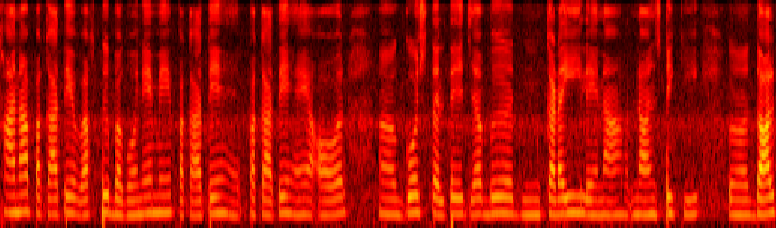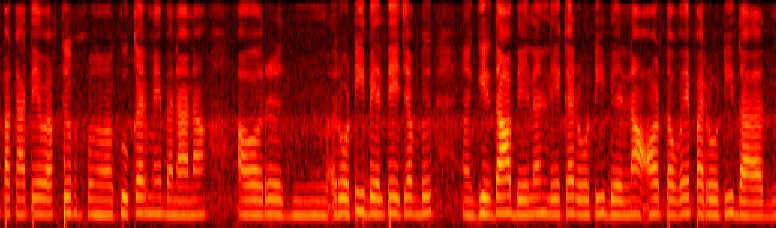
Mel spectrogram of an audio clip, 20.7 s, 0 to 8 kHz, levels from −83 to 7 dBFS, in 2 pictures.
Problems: constant background noise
